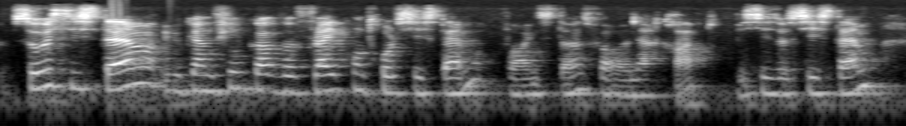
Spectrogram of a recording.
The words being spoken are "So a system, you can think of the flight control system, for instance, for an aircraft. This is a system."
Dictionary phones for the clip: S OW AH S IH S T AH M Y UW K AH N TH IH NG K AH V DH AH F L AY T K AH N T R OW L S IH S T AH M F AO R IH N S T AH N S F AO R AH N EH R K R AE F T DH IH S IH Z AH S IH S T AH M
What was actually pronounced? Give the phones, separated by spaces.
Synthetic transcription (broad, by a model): S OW AH S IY S T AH M Y UW K AH N F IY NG K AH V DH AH F L AY T K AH T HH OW L S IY S T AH M F AO R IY N S T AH N S F AO R AH N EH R K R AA F T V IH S IH Z AH S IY S T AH M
